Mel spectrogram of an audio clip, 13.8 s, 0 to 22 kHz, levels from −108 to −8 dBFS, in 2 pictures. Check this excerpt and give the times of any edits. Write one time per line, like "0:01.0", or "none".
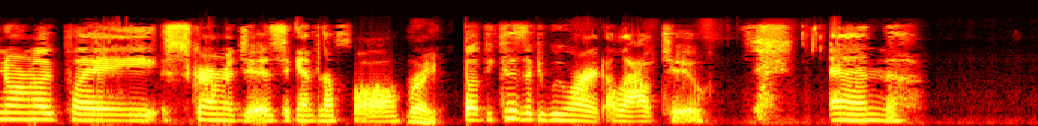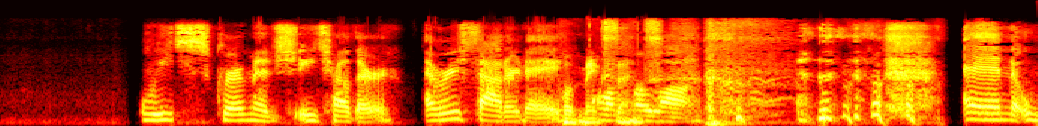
0:02.1
0:03.0
0:03.6
0:08.1
0:09.7
0:10.8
